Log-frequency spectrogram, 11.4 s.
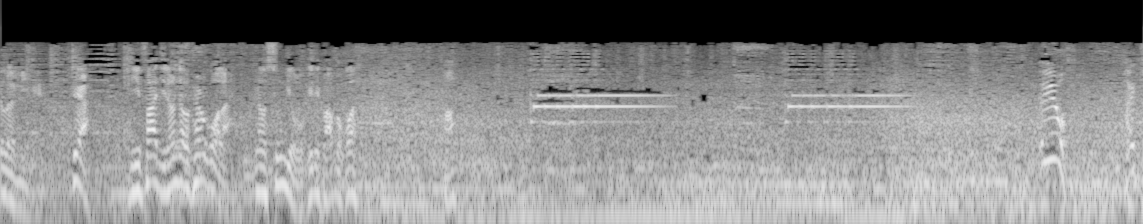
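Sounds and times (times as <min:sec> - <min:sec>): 
steady traffic rumble: 0:00.0 - 0:11.4
speech: 0:00.1 - 0:03.8, 0:04.4 - 0:04.9
car horn blasts aimed at a swerving car: 0:05.3 - 0:06.8, 0:07.9 - 0:09.2.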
